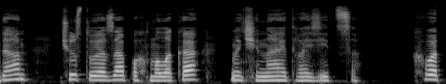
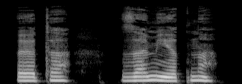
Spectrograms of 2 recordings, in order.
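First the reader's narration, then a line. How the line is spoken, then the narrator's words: Hoarse voice. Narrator (Russian): проговаривает охрипшим голосом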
